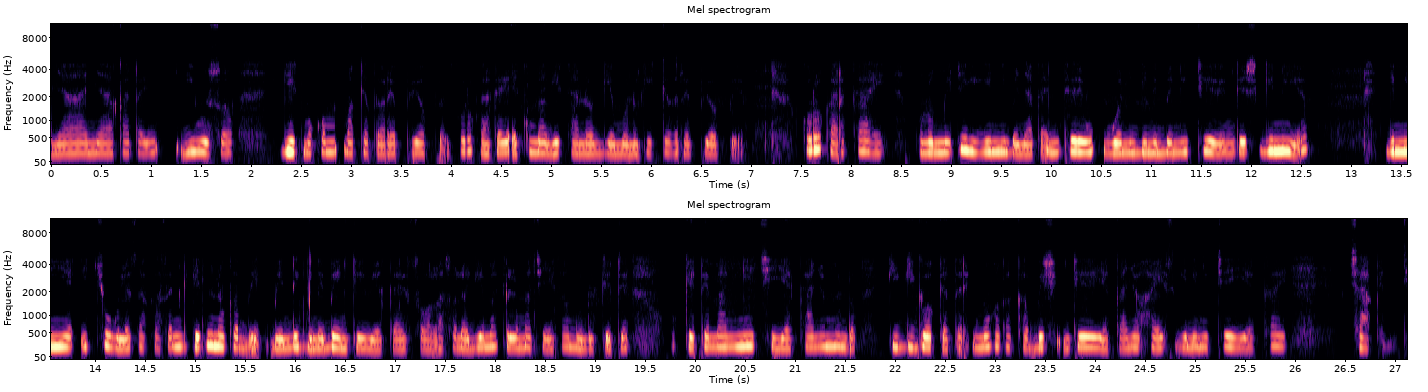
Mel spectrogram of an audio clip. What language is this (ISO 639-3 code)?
luo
